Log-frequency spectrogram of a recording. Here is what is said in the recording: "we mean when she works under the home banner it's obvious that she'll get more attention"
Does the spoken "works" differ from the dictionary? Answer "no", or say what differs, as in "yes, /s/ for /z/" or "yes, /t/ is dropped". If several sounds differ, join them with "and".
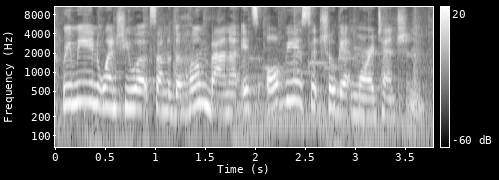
no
